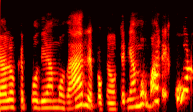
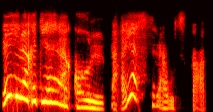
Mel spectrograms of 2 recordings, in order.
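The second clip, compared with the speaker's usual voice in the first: higher, mocking, finger-pointing voice; scornful blaming tone; 6 semitones higher than usual. Church leader mocking a fallen girl, scornful blame. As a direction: sneer out the blame like the gossiping leader. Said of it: "Pero así, ¿eh?".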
